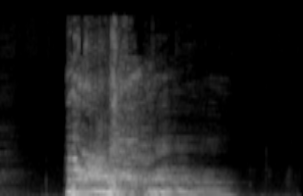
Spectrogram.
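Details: Single loud, forceful sneeze with sudden onset and voiced trailing end in a quiet room, from a person at home sick with a cold.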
